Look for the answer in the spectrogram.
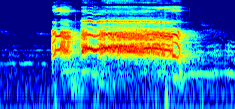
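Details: Rooster crowing: one loud, harsh, harmonic crow of about a second and a quarter, with a brief break just after it begins, holding steady before it drops off and fades into a quiet low tail.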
